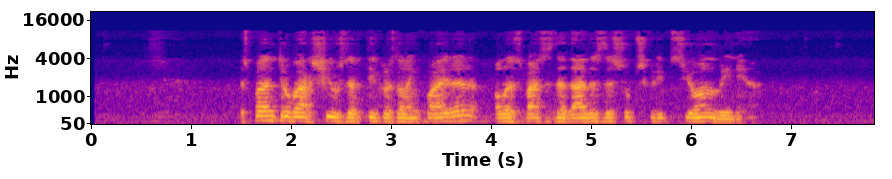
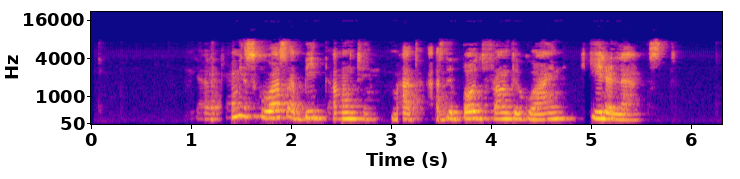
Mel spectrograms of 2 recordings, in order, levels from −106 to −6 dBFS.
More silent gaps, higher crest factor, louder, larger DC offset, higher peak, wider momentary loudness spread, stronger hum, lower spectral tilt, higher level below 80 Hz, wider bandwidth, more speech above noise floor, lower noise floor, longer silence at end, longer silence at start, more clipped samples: neither; about the same, 18 dB vs 20 dB; about the same, -24 LUFS vs -22 LUFS; neither; second, -8 dBFS vs -2 dBFS; about the same, 11 LU vs 10 LU; neither; first, -6.5 dB/octave vs -3.5 dB/octave; first, -60 dBFS vs -66 dBFS; first, 11.5 kHz vs 8.4 kHz; second, 37 dB vs 56 dB; second, -61 dBFS vs -78 dBFS; first, 1.2 s vs 0.6 s; first, 1.5 s vs 1.15 s; neither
